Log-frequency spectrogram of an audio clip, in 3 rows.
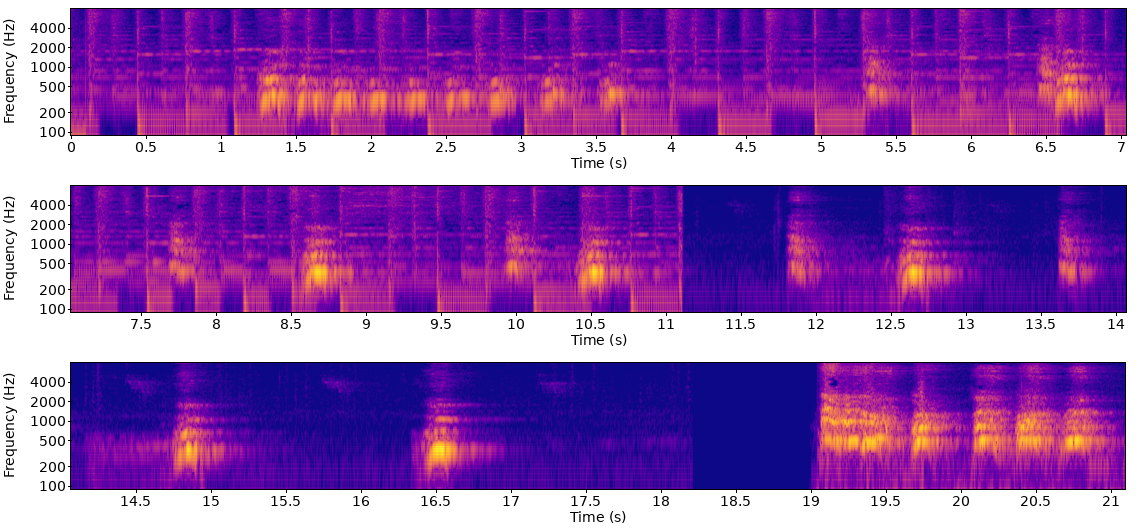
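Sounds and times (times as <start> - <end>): background music with bass line: 0.0 - 11.1
dog barking: 1.2 - 3.8, 5.3 - 5.6, 6.4 - 6.9, 7.7 - 8.0, 8.6 - 8.9, 9.9 - 10.8, 11.8 - 14.0, 14.6 - 15.3, 16.4 - 17.1, 19.0 - 21.0.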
